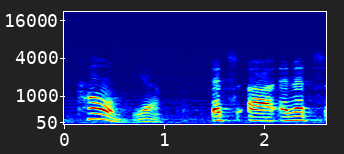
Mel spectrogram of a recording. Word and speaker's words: Colm: hold your thought uh c-o-l-m but pronounced calm calm yeah that's uh and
